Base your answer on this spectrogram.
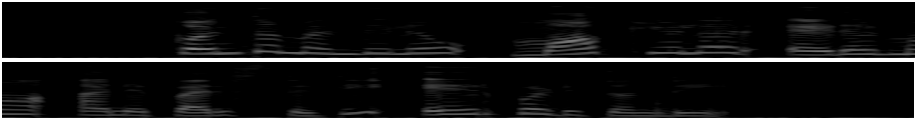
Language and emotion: Telugu, neutral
